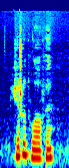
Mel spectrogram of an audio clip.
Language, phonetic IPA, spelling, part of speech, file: Polish, [ʑrudˈwɔvɨ], źródłowy, adjective, LL-Q809 (pol)-źródłowy.wav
